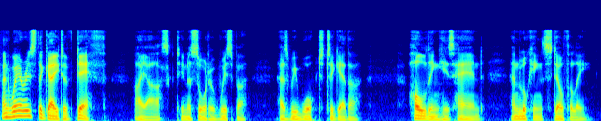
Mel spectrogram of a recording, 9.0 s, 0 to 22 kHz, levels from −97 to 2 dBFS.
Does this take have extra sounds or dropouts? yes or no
no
